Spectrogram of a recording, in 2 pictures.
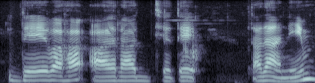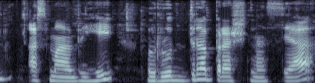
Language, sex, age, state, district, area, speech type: Sanskrit, male, 18-30, Kerala, Palakkad, urban, spontaneous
